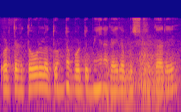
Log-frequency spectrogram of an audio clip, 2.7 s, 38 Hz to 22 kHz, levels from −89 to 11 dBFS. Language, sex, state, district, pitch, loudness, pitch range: Tamil, male, Tamil Nadu, Kanyakumari, 145 Hz, -16 LUFS, 135-150 Hz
